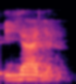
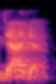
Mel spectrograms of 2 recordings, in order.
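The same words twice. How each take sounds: First: "yaya" with y sounding like i, "iaia"; "yaya" with i-like y, not a consonant; correct Quichua y. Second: "yaya" with a hard Spanish y, like "ʝaʝa"; "yaya" said the Spanish way, consonant y; "yaya" with a firm consonant y sound; wrong Spanish y. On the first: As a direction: soften the y in "yaya" to an i glide. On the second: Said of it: "no vamos a decir yaya". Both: Shown as a demonstration.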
